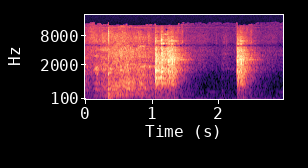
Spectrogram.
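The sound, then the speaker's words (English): Dishes and cutlery clatter in three separate bursts as the dishes are washed, each a sharp clink that rings briefly before fading, with quiet pauses between them. “You know, and then I'm going to do the dishes now.”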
